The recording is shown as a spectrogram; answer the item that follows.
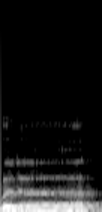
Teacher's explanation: بلا میں لا الف مدہ کے بعد حمزہ آنے کی وجہ سے مد متصل ہے، ہم ساری مد متصل کو 4 حرکات سے زیادہ لمبا کریں گے، 5 حرکات یا 6 حرکات۔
